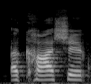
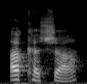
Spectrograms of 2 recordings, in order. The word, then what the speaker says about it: Akasha: of the new agers call it uh akashic which they're mispronouncing it's akasha and uh it was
